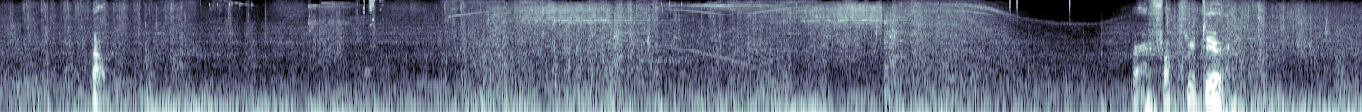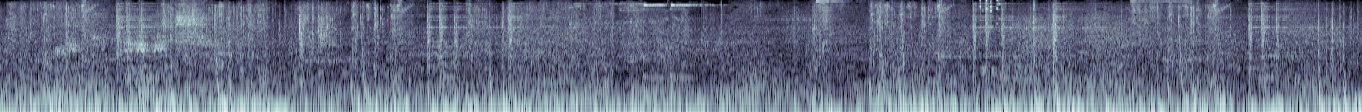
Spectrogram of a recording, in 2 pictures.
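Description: Guns fire rapidly with heavy booms and explosions.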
